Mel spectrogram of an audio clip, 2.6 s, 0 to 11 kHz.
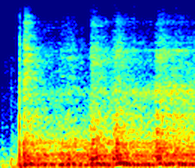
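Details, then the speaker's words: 1965 Honda 450 twin, slightly warmed up with the choke off, starts on the first kick. It settles into a steady, even twin-cylinder idle with no misses and runs normally. "not bad there you have it 1965 honda 450 let's uh she definitely sounds like a honda"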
